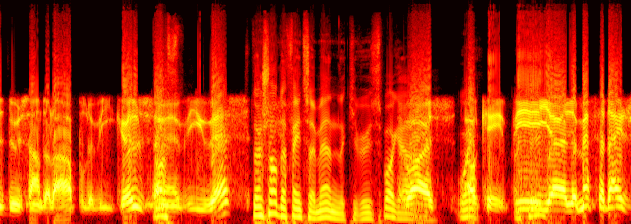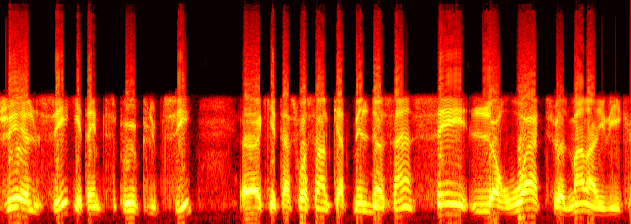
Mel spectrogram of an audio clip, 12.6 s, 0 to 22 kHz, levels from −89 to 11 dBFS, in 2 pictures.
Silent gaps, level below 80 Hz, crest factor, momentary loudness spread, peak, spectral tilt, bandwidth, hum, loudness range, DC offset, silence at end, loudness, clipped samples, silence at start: none; -40 dBFS; 8 dB; 7 LU; 0 dBFS; -5 dB/octave; 18 kHz; none; 3 LU; under 0.1%; 0 s; -8 LUFS; 1%; 0 s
